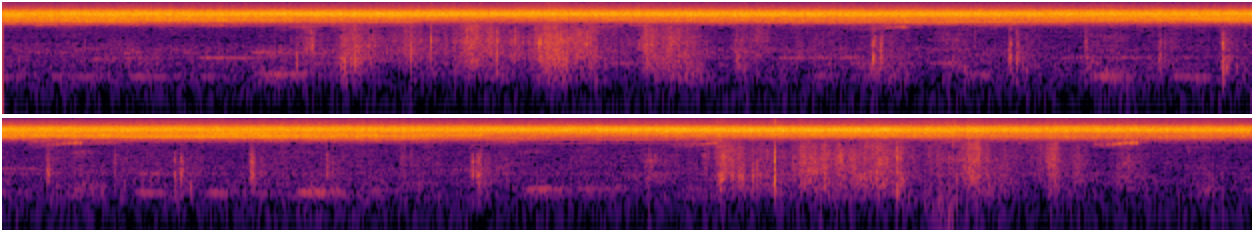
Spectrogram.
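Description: Wind rustles through tall grass and flowers outdoors.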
